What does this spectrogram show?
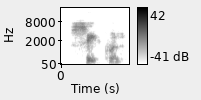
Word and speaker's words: SQL: is a or DBMS it is pronounced as sequel it is a standardized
